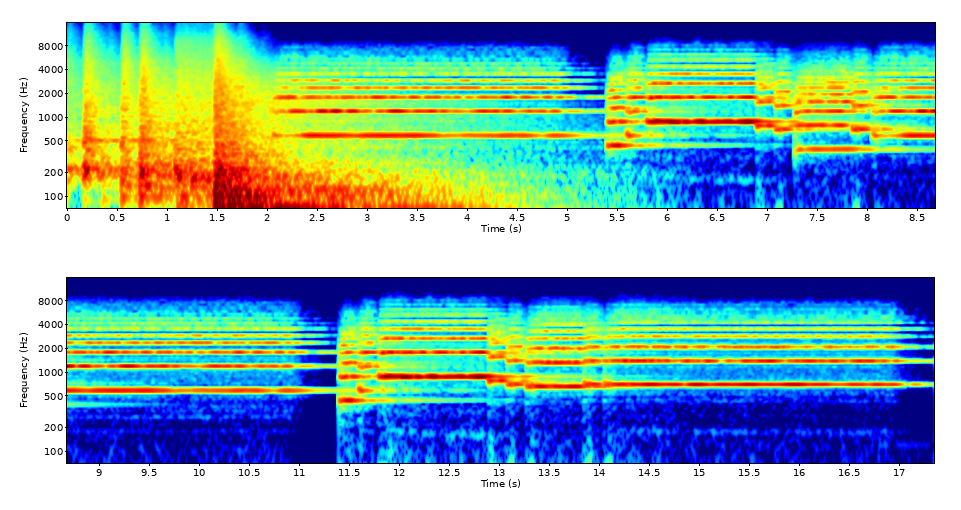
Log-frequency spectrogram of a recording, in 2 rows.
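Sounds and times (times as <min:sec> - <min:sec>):
fanfare in three variations: 0:00.4 - 0:17.1.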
